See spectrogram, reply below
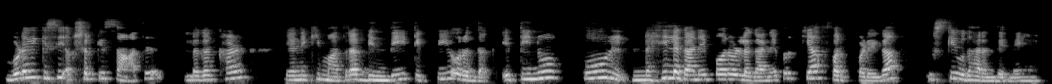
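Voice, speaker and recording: A woman teacher. She reads a textbook passage aloud and then explains it, saying example words slowly and more than once to contrast their sounds. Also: mid-range voice, animated, lo-fi sound. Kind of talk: online grammar lesson.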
